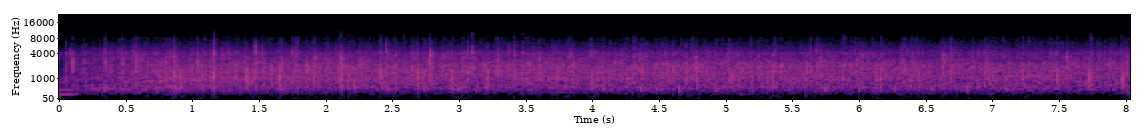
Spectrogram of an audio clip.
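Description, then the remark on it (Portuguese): Sustained applause from an audience, a dense, steady patter of many hands clapping at an even loudness for about eight seconds with no voices standing out. “Mais palmas, bem bonito!”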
